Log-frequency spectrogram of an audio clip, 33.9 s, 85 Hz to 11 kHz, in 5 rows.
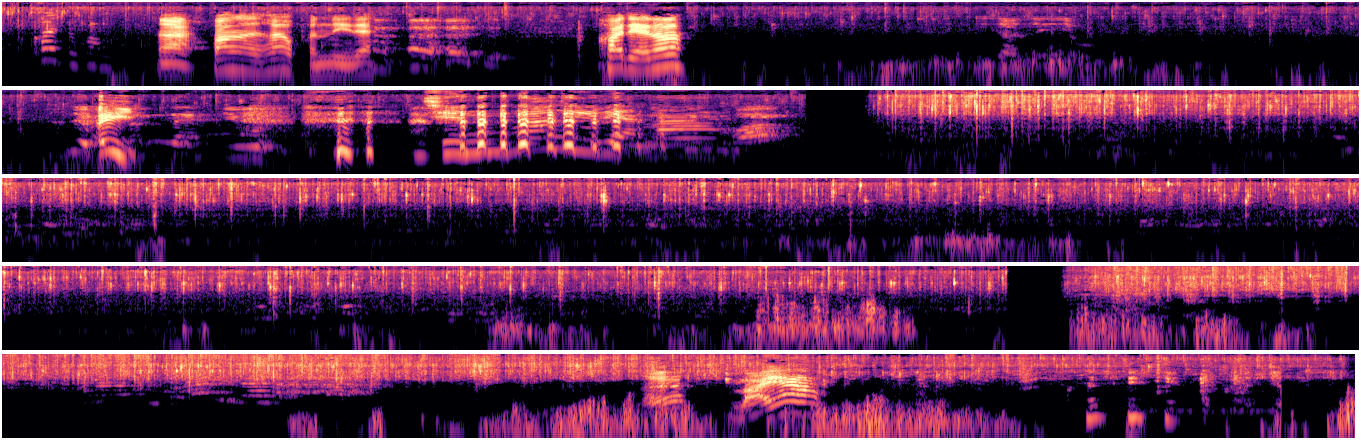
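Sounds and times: fish frying in oil: 0.0s - 7.0s, 11.1s - 33.9s.

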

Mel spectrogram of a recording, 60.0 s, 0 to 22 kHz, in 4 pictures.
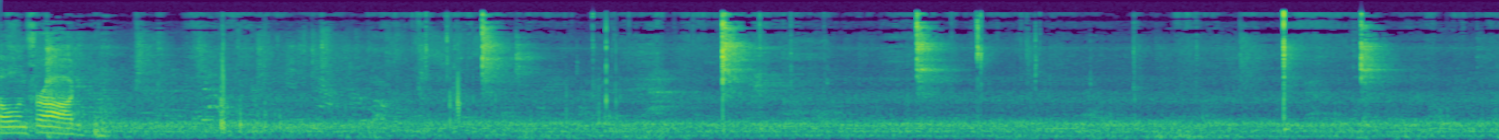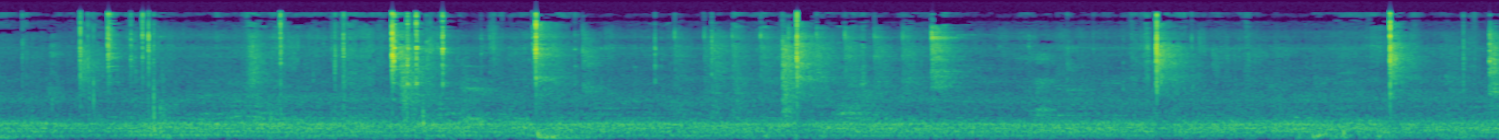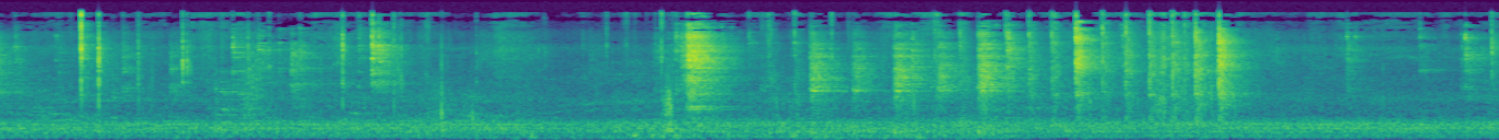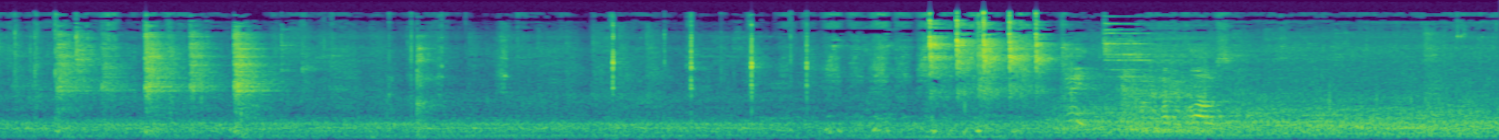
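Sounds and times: low background murmur: 0.0s - 59.9s
hoof nippers snapping: 51.0s - 55.3s.

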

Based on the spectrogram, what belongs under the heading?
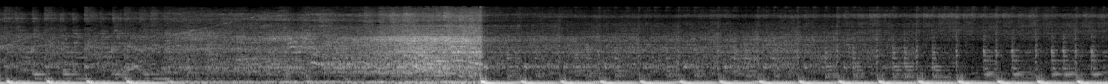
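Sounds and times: heavy kick drum: 0.0s - 1.8s, 4.8s - 11.0s
electronic dance music: 0.0s - 11.0s
rising noise sweep: 1.9s - 8.8s.

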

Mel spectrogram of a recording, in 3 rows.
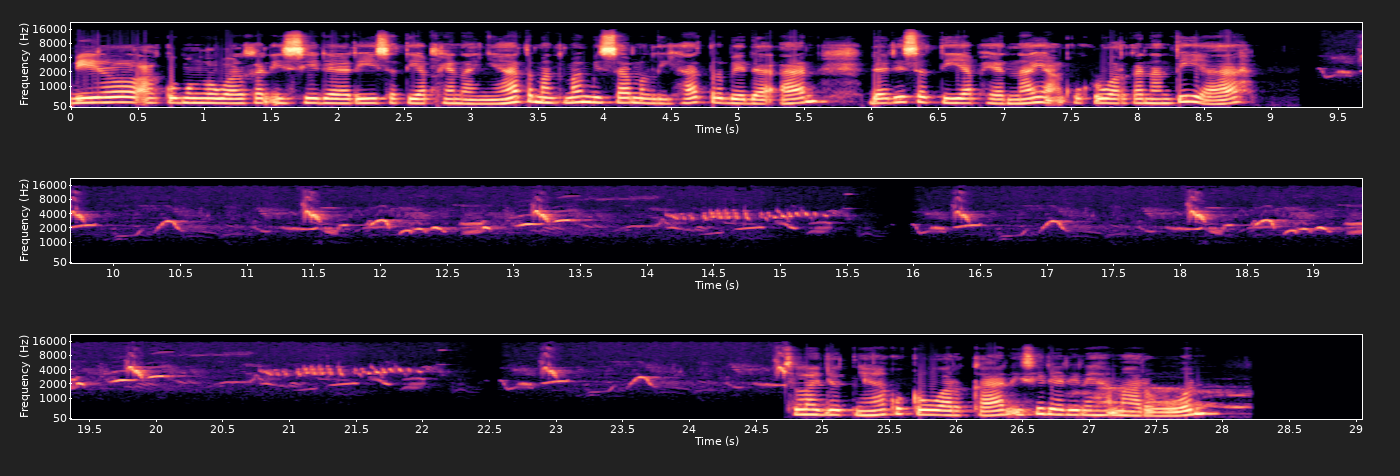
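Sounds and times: birdsong chirps and trills: 9.3s - 28.2s.

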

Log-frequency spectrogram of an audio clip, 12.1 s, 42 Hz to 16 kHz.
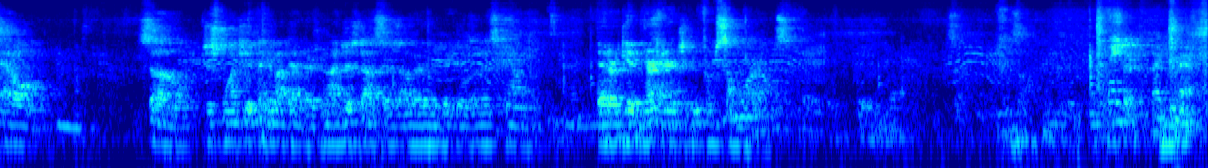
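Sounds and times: faint squeak: 7.6s - 11.4s.

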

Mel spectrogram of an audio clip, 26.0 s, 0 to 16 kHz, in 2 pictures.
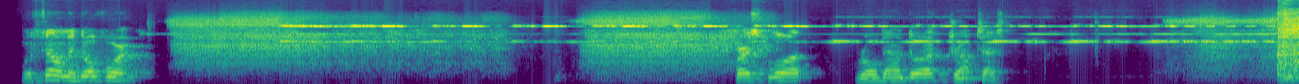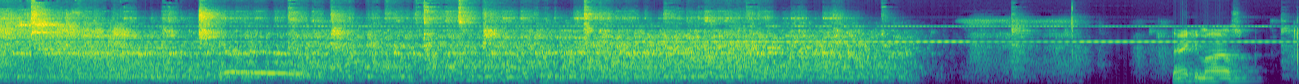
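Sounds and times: high-pitched alarm tone: 1.6s - 25.9s.

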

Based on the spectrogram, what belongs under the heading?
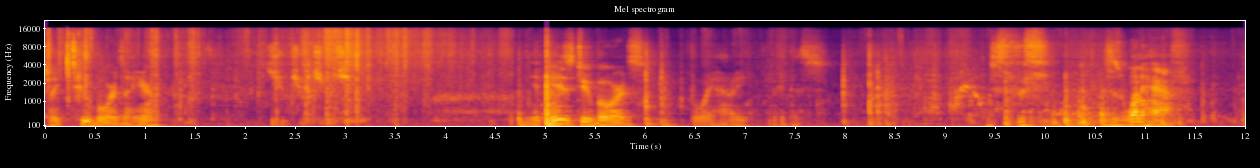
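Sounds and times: plastic wrap and cardboard rustling: 0.0s - 7.4s, 8.1s - 12.0s.

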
